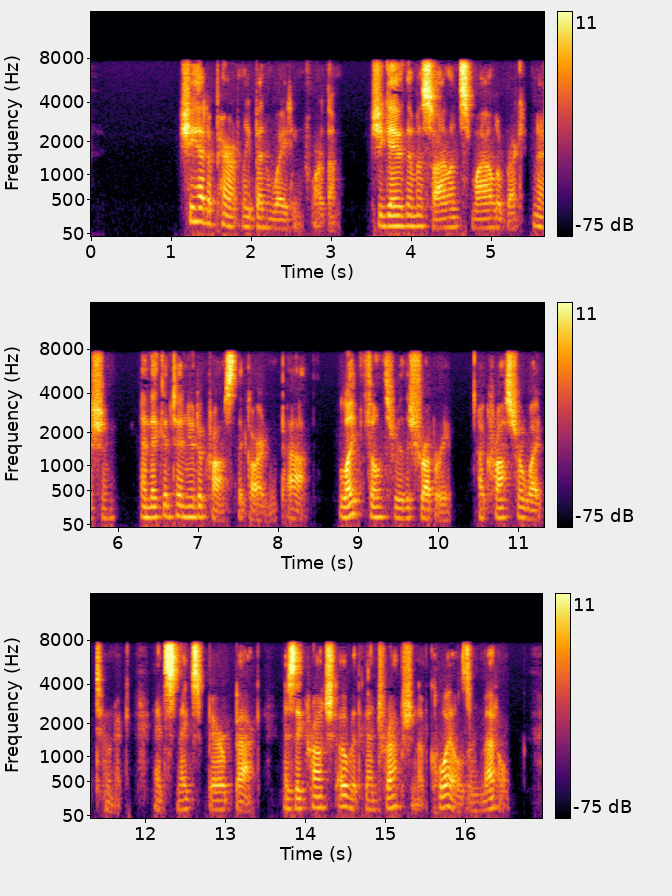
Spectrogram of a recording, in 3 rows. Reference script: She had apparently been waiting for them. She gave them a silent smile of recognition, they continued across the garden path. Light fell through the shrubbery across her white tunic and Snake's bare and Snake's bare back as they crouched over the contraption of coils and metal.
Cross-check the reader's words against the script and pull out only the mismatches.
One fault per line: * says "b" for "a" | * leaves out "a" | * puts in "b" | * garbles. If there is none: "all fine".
* puts in "and"
* leaves out "and Snake's bare"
